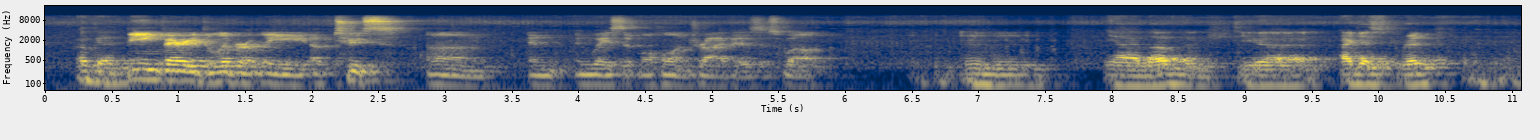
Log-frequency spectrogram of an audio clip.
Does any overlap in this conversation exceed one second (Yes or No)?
No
